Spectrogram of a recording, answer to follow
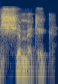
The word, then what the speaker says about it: Semitic: now as a proto-semitic which should actually be pronounced a shemetic what we call a Semite is actually to be called a shemit according to the actual pronunciation of those words so as a proto-semitic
